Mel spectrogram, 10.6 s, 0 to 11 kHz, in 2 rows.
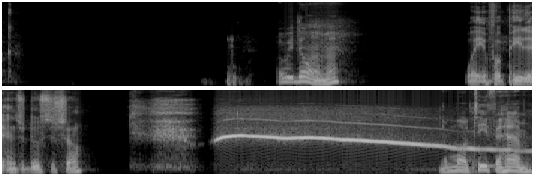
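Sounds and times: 
speech: 2.8s - 3.5s, 4.6s - 7.0s, 9.7s - 10.5s
person whistling one long steady note: 7.4s - 10.5s.

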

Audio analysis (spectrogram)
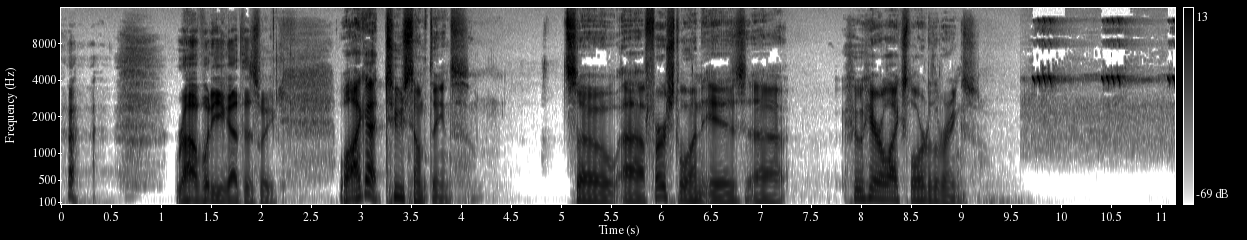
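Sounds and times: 
speech: 0.0s - 4.1s, 5.0s - 9.2s
crickets chirping: 9.6s - 11.1s.

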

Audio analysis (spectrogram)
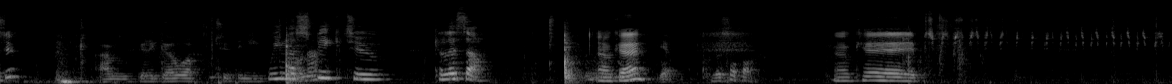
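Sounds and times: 
speech: 0.0s - 5.0s, 5.6s - 7.6s, 8.3s - 9.8s
voice imitating shrill high-pitched bird chirps: 9.2s - 11.7s.

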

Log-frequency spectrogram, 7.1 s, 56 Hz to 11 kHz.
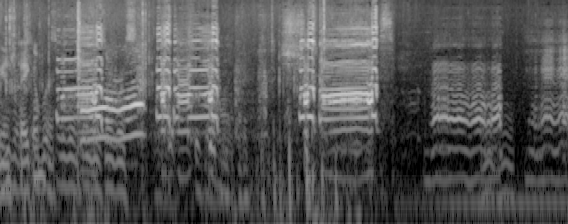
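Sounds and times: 
speech: 0.0s - 4.8s
geese honking: 0.4s - 7.0s.

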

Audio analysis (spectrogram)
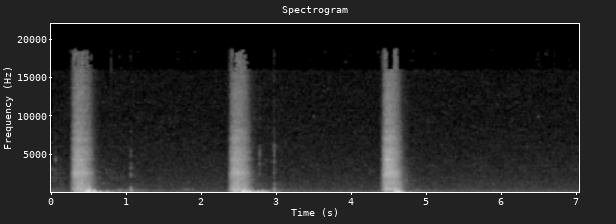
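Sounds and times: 
sharp forceful exhalations during a guided breathing exercise: 0.2s - 0.8s, 2.4s - 3.0s, 4.4s - 4.8s.

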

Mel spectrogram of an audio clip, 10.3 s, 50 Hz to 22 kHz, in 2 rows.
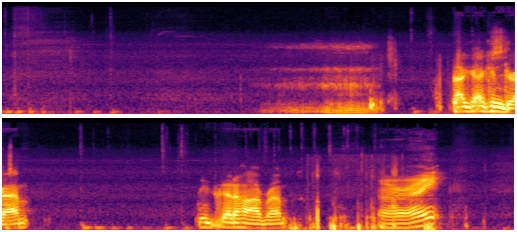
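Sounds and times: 
person snoring: 2.7s - 3.8s
speech: 4.5s - 5.4s, 7.1s - 8.1s, 8.9s - 9.6s.

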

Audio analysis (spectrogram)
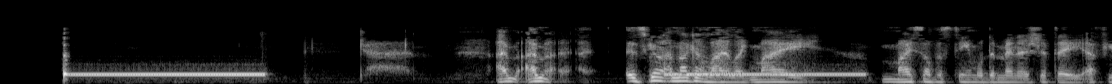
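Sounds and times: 
telephone dial tone while calling a guest: 0.6s - 2.7s, 6.8s - 8.7s
speech: 5.0s - 8.2s, 8.8s - 11.1s.

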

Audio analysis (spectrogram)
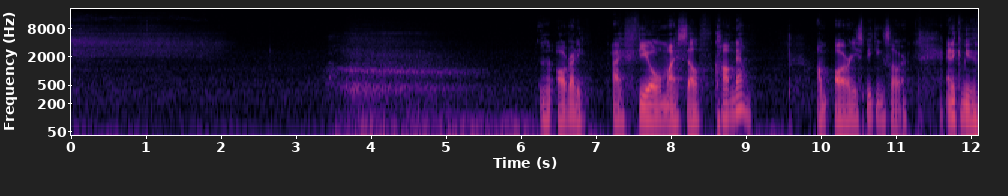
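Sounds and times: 
person taking a deep breath in and out: 0.0s - 2.2s, 3.4s - 6.2s, 11.2s - 11.6s
speech: 6.2s - 9.1s, 9.9s - 12.0s.

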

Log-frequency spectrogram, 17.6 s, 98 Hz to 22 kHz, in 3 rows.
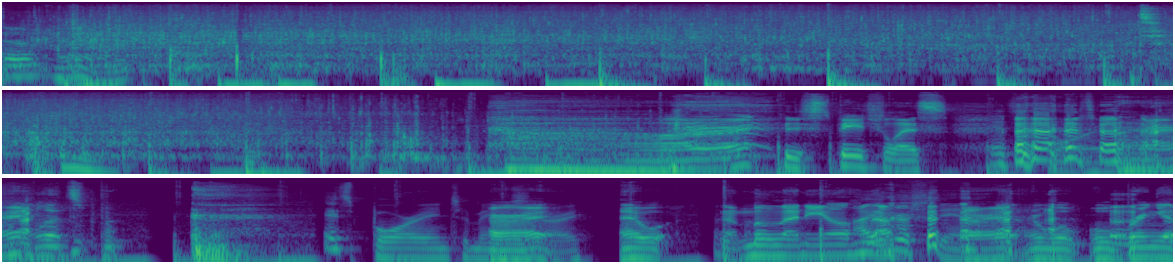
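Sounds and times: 
speech: 0.0s - 0.6s, 9.8s - 12.4s, 13.4s - 17.5s
toilet flushing: 0.0s - 8.3s
laughter: 5.7s - 6.5s, 8.3s - 9.9s, 10.8s - 12.1s, 16.0s - 17.5s.

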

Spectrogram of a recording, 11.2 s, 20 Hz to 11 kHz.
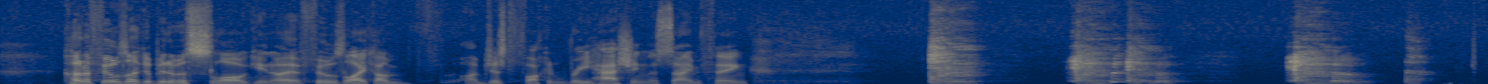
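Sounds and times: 
speech: 0.5s - 5.8s
harsh throaty coughs from one person: 7.0s - 9.0s, 9.7s - 10.8s.

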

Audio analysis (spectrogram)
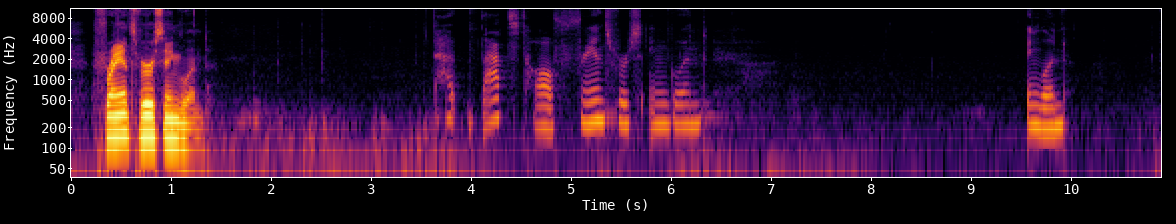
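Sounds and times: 
speech: 0.4s - 1.4s, 4.1s - 6.6s, 9.6s - 10.0s
typing on a computer keyboard: 1.8s - 3.7s.

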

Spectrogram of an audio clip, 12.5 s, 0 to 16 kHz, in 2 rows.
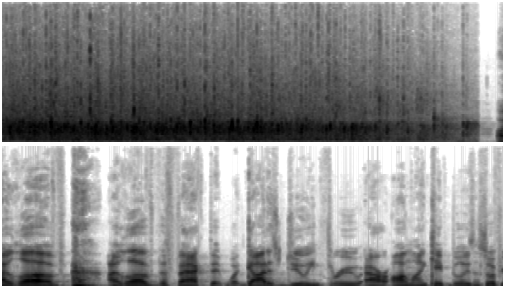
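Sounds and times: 
large audience applauding: 0.0s - 6.0s
speech: 6.3s - 12.5s.

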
